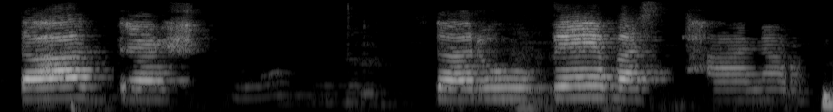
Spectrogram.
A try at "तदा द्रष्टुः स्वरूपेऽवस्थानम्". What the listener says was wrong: द्रष्टुः, विसर्ग भी है, द्रष्टु नहीं, द्रष्टुः।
